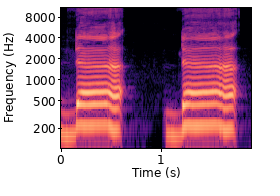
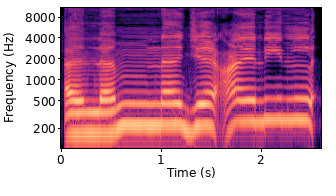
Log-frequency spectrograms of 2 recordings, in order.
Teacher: eh lembut lembut ya eh apa eh tidak tidak terlalu panjang dibaca Dua harakat tapi ujungnya tidak nabrak ya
